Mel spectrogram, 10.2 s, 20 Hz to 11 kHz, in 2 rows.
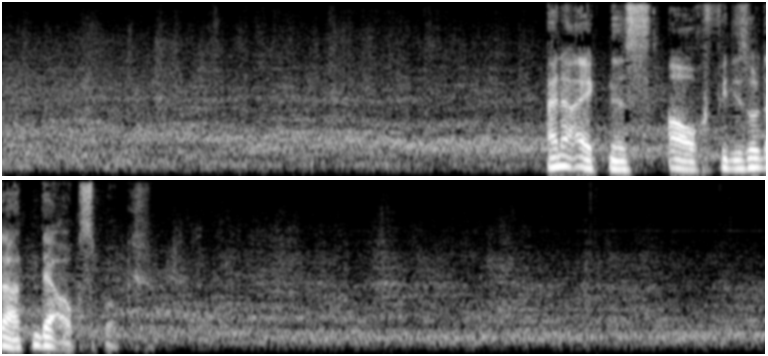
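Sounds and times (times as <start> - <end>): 
fighter jets taking off from an aircraft carrier: 0.0 - 10.1
speech: 3.6 - 6.2.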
